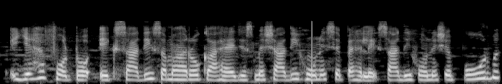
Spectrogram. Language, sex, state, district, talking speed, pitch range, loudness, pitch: Hindi, female, Uttar Pradesh, Budaun, 205 wpm, 205-230 Hz, -13 LUFS, 220 Hz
